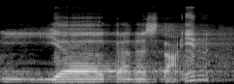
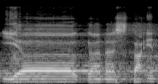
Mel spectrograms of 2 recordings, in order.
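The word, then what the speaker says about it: إِيَّاكَ نَسْتَعِينُ: dia mengulang Ayat tersebut misalnya iyaka na'budu wa iyaka nastain' dibacanya iyaka na'budu wa iyak nastain tanpa tasdid maka wajib Diulangi Ayat tersebut jikalau tidak Diulangi maka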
